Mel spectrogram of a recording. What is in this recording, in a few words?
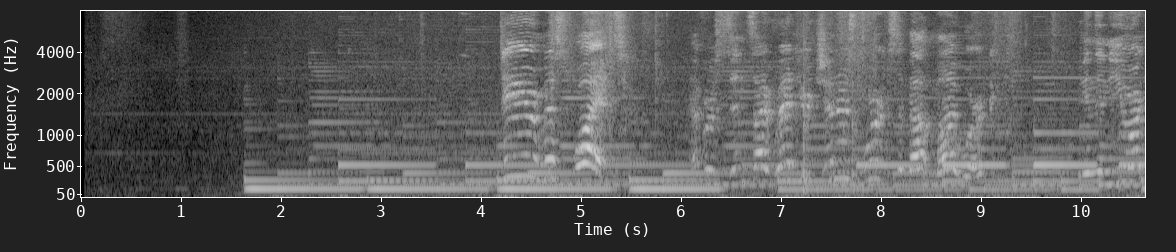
dramatic reading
